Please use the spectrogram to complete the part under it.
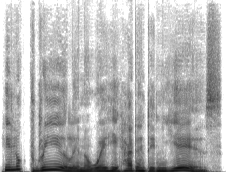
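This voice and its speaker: Mellow, dry-voiced woman narrating a story. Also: deep voice, big pitch swings, normal speed, no echo. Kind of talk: scripted first-person narration.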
